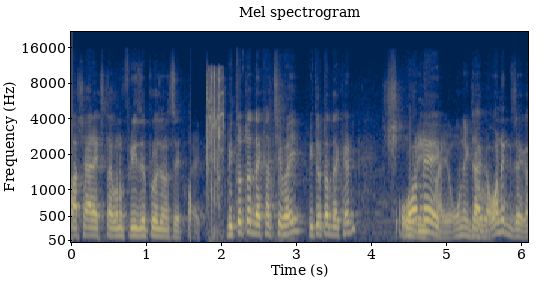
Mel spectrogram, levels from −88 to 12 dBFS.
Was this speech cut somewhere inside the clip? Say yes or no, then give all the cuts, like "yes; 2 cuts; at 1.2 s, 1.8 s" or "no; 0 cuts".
yes; 1 cut; at 1.6 s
